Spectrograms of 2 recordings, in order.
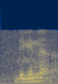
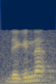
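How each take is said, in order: The two takes are said the same way.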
